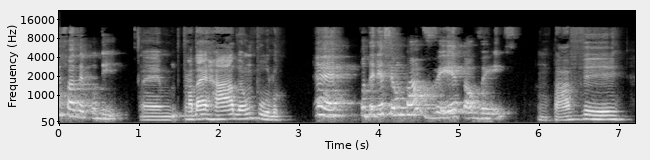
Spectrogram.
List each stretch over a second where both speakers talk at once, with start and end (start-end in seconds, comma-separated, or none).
none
